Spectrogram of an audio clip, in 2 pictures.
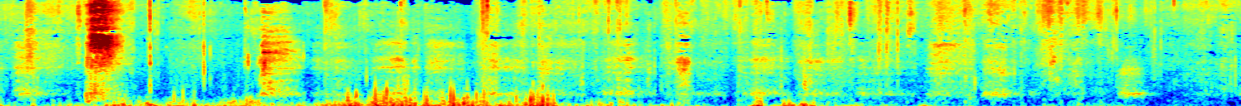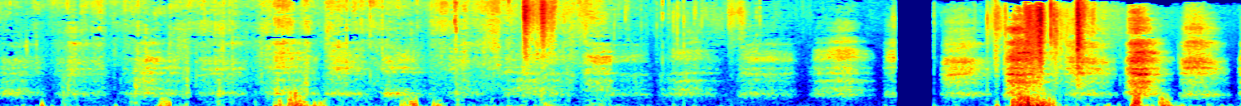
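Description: Footsteps on dry grass and heavy breathing of someone hurrying after a dog, with rumble from the handheld microphone being jostled, strongest in the first few seconds. The sound cuts out briefly near the end, then a few loud breaths follow.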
